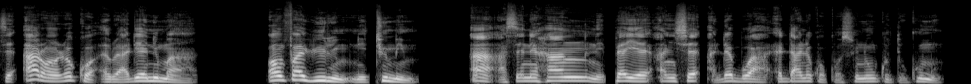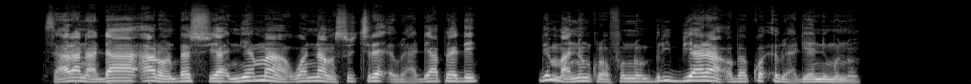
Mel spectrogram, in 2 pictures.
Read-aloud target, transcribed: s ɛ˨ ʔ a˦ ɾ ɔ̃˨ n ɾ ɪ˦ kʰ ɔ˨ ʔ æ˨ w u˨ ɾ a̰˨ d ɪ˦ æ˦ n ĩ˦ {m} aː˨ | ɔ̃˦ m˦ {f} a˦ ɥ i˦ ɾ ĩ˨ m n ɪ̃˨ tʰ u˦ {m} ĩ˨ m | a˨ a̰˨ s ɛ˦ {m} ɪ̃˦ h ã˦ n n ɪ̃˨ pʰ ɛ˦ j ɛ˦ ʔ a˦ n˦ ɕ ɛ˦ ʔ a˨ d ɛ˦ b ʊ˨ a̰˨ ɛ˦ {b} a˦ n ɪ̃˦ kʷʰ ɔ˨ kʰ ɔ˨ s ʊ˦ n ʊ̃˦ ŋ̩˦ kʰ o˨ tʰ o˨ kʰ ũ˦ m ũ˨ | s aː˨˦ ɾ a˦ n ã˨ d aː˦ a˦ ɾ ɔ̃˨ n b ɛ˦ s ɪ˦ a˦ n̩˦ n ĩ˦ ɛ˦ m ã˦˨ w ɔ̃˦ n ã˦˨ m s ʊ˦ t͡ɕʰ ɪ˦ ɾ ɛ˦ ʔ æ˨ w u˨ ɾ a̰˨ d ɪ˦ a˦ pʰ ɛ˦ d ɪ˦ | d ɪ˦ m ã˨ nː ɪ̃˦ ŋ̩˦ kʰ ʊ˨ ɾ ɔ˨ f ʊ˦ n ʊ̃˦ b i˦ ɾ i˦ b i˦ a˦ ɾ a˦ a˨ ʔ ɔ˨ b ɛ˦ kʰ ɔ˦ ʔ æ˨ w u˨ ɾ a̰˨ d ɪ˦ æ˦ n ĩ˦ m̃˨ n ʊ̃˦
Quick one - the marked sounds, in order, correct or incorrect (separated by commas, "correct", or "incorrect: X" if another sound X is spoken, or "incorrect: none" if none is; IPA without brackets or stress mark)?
correct, correct, correct, incorrect: n, incorrect: d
